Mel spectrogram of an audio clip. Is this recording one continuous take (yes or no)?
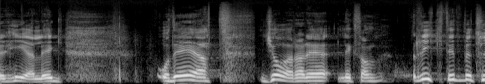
no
